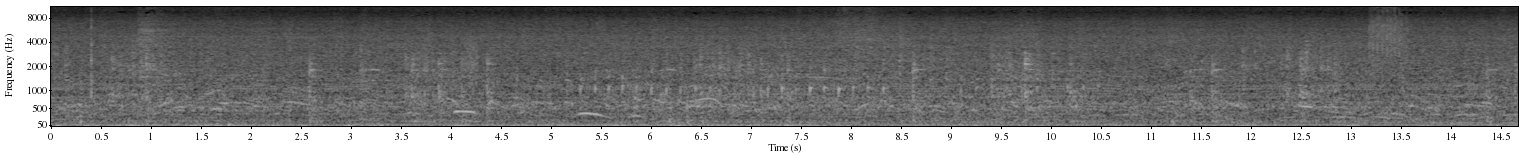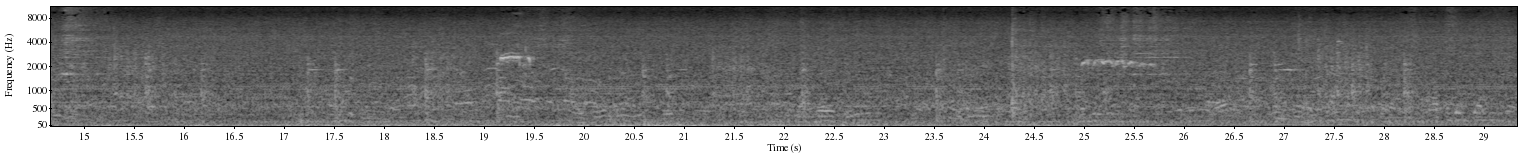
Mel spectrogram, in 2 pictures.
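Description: A large outdoor crowd murmurs and chatters throughout.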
